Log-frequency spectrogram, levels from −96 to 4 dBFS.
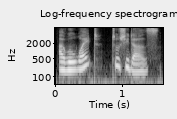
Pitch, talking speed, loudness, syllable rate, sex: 200 Hz, 220 wpm, -16 LUFS, 4.4 syllables/s, female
